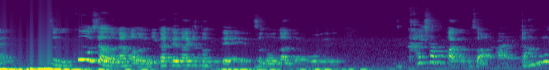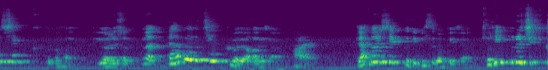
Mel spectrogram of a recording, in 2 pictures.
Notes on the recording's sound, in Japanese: 今回ちょっと音質が悪いです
